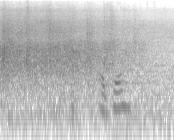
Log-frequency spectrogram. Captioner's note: applause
